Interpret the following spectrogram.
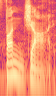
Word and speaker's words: fungi: case an i and the root word is Latin based which gives it a soft G sound or a j which is fungi it's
